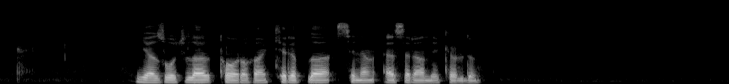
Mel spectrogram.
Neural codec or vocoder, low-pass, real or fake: none; 7.2 kHz; real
